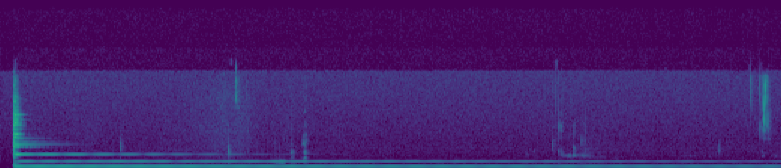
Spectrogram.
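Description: A singing bowl struck once, ringing on with a steady low note and a few higher overtones. The ring fades slowly with a gentle, regular pulsing waver.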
